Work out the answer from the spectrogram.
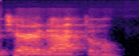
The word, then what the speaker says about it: pterodactyl: Why is it that you can't hear the pterodactyl use the bathroom? It's because the P is silent.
